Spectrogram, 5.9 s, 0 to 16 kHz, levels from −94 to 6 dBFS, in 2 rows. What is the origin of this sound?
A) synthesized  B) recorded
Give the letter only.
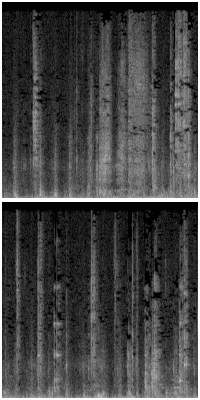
B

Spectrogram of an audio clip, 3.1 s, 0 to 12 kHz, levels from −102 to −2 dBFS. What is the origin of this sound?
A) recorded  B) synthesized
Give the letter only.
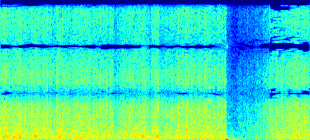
A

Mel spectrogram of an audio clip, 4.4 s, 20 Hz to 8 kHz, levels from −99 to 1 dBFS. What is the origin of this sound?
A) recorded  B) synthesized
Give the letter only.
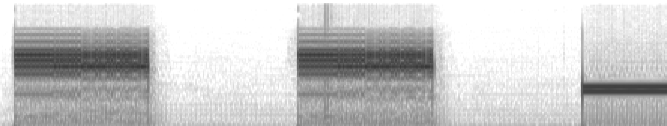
A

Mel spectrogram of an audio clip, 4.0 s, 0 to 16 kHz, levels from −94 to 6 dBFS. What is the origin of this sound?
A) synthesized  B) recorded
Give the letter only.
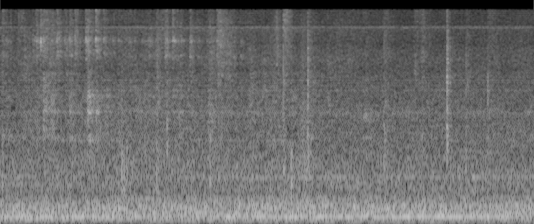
A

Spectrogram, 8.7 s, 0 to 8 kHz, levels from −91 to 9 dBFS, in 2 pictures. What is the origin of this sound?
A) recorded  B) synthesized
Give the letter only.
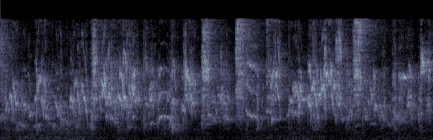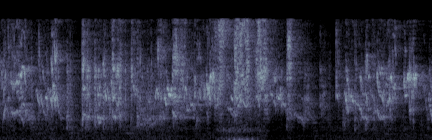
A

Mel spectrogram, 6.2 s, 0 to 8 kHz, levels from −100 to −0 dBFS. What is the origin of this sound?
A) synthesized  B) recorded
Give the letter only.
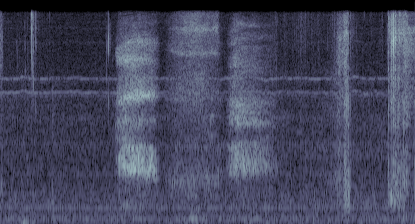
B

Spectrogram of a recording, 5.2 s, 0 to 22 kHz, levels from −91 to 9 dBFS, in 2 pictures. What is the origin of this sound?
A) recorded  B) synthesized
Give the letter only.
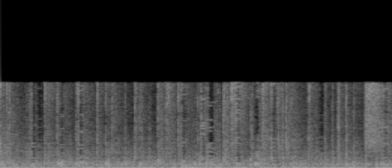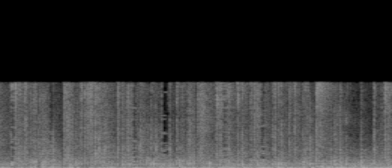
A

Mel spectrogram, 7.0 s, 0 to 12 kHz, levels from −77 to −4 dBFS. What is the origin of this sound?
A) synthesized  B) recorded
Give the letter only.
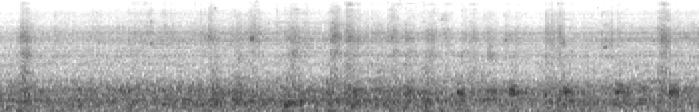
B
